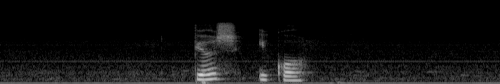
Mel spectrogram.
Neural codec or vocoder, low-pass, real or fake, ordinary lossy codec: none; 7.2 kHz; real; none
